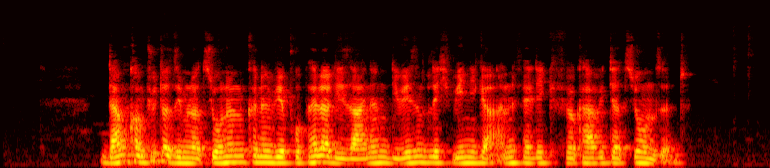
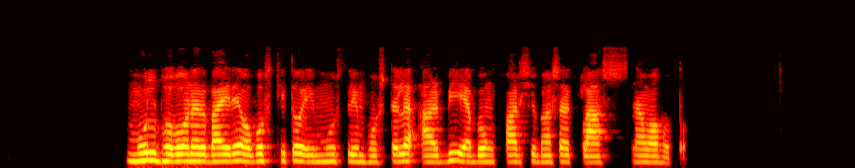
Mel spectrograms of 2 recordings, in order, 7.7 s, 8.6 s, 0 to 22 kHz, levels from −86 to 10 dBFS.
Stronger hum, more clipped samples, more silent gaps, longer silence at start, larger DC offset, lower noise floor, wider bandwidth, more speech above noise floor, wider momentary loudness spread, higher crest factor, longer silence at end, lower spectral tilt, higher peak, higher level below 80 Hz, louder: neither; neither; neither; second, 1 s vs 1.3 s; neither; second, -68 dBFS vs under -90 dBFS; first, 6.8 kHz vs 6 kHz; second, 49 dB vs over 73 dB; second, 7 LU vs 10 LU; about the same, 18 dB vs 18 dB; second, 0.85 s vs 1.85 s; about the same, -9 dB/octave vs -9.5 dB/octave; about the same, -2 dBFS vs -2 dBFS; about the same, -58 dBFS vs -60 dBFS; second, -21 LUFS vs -18 LUFS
